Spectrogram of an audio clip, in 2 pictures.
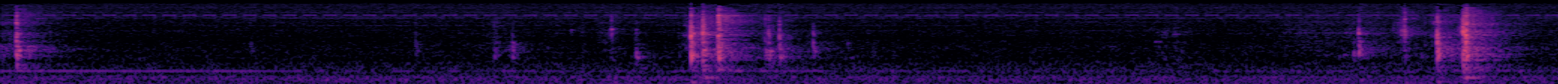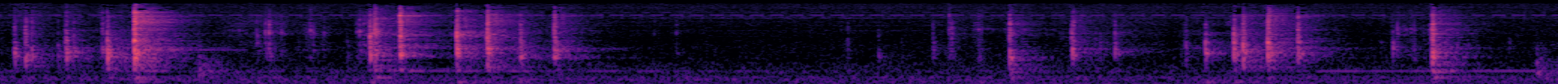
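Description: Typing on a computer keyboard in short clusters of keystrokes with pauses between them, as code is edited and a terminal command is typed.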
